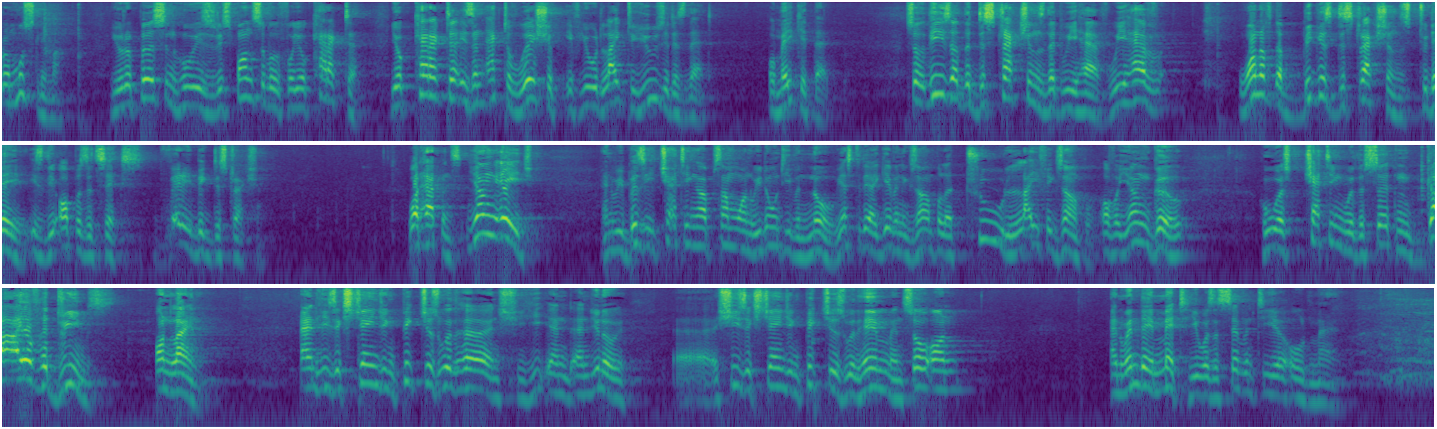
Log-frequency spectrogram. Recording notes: School Lecture at Bolton, Lancashire, UK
